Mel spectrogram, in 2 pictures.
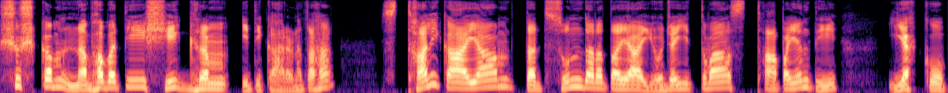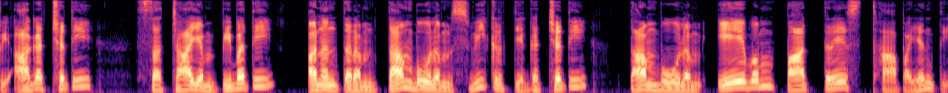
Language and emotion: Sanskrit, neutral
